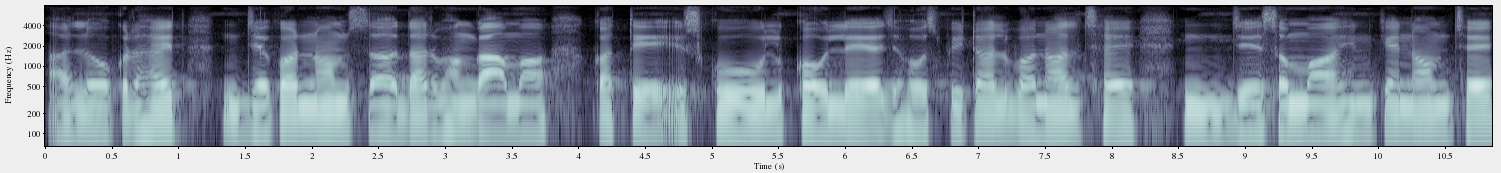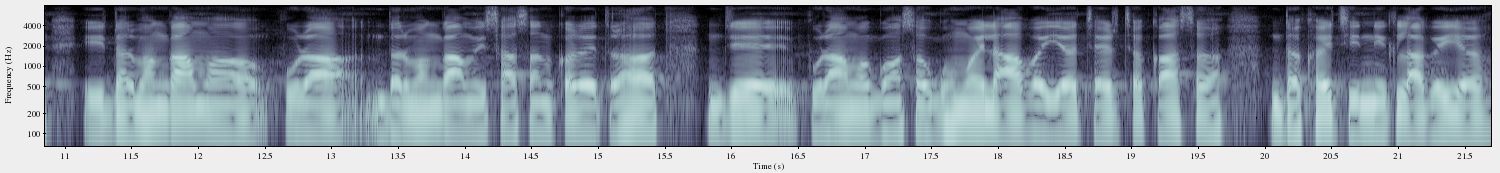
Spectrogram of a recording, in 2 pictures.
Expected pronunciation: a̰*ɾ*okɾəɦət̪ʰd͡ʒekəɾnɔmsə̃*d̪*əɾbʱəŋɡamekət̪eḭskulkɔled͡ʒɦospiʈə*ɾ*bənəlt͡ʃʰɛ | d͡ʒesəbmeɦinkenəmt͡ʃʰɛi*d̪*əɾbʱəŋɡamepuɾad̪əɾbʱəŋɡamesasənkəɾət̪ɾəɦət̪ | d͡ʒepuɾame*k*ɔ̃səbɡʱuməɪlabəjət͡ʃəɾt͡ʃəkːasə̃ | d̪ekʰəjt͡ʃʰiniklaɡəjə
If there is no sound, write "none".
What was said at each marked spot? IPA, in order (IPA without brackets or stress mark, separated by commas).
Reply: l, d̪, l, d̪, ɡ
